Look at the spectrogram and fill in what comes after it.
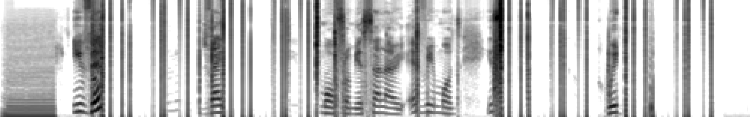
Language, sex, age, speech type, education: Nigerian Pidgin, female, 30-45, spontaneous, secondary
